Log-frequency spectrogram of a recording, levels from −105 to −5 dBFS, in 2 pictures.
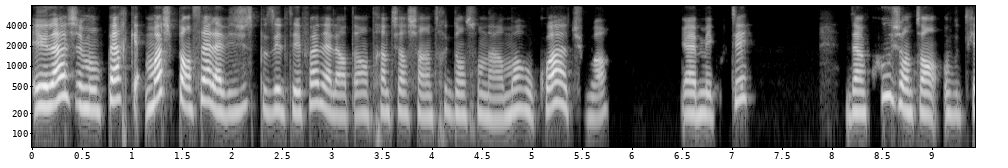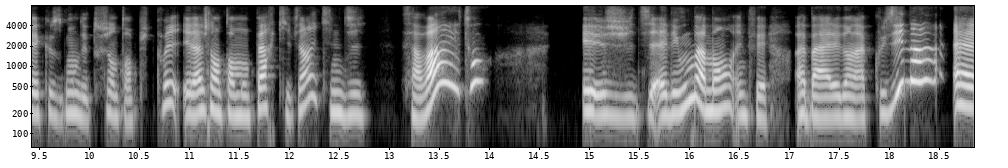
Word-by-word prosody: Et 255 +2 +7
là 285 +7 +10
j'ai 275 -6 -2
mon 230 -2 0
père 315 +9 +5
q - - -2
moi 300 +11 +8
je 415 - -4
pensais 245 +6 +4
elle 290 - +5
avait 205 -2 +1
juste 250 +6 -9
posé 225 0 -4
le 220 - -9
téléphone, 225 +7 -2
elle 220 -3 -1
était 190 0 -5
en 200 0 -6
train 215 +2 -6
de 205 - -13
chercher 205 -2 -6
un 185 0 -6
truc 205 +3 -13
dans 195 -1 -6
son 195 0 -9
armoire 185 +7 -6
ou 205 - -7
quoi, 255 +8 +3
tu - - -17
vois? 180 +2 -6 0.7
Et - - -9
elle 200 -1 +1
m'écoutait. 300 - -6 0.9
D'un 210 +1 0
coup 355 - -4
j'entends 215 - 0
au 200 - -8
bout 195 - -12
de 185 - -21
quelques 200 -1 -4
secondes 200 +2 -7
et 170 - -9
tout - - -17
j'entends 180 -6 -8
plus - - -19
de - - -47
bruit 275 +3 -4
et 200 - -3
là 200 +2 +3
j'entends 210 -4 -1
mon 185 -1 -5
père 240 +6 +1
qui 185 - -14
vient 235 - -2
et 360 - -7
qui 215 - -11
me 210 - -3
dit: 190 -1 -9 0.3
«Ca 170 -2 -3
va - - +9 0.3
et - - -12
tout?» - - -8 1.1
et 200 -3 +2
je 185 -2 -6
lui 180 - -10
dis: 190 +3 -9
«Elle 190 +2 0
est 205 - 0
où 250 +7 -1
maman?» 240 -5 +3
Il 190 - -8
me - - -8
fait: 180 -3 -6 0.3
«Eh 200 - 0
bah, 180 -2 +2
elle 180 - -1
est - - -2
dans 185 0 -2
la 170 0 -1
cuisine, 200 +6 -5 0.6
hein, 265 - +6
205 Hz, 260 wpm, -23 LUFS, 190-235 Hz, 1.1 s, là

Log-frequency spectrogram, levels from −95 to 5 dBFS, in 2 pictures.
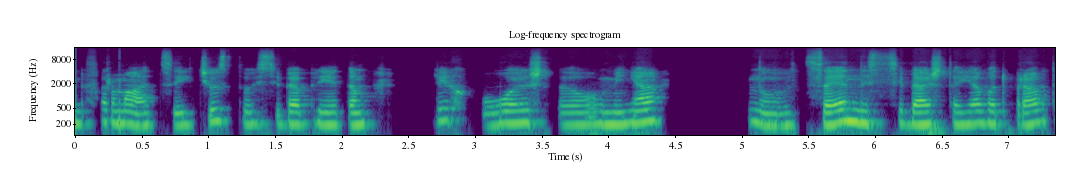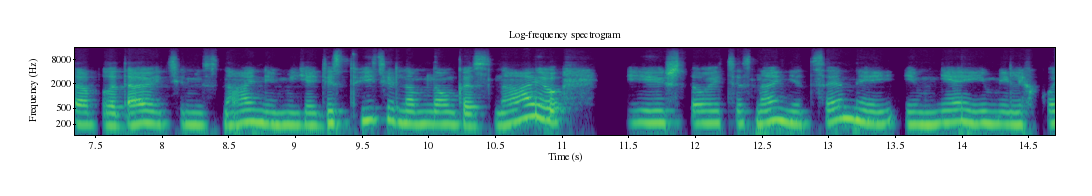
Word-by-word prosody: информации 205 -3 -2
и 190 - -11
чувствую 230 -2 -3
себя 200 0 0
при 200 0 -5
этом 195 0 -1 0.5
легко, 210 -3 -2
что 195 -3 0
у 200 - -2
меня, 215 +4 +2 0.6
ну, 185 -5 -3
ценность 215 +1 +4
себя, 200 -2 +3
что 195 +1 0
я 205 +1 +1
вот 205 0 -3
правда 205 +1 +1
обладаю 195 +2 +1
этими 195 -1 -3
знаниями. 195 +1 0
Я 190 0 -1
действительно 215 +2 -1
много 200 -2 0
знаю, 235 +11 +2 0.5
и 215 0 -1
что 210 -1 +1
эти 215 0 -4
знания 210 0 +1
ценные, 225 -2 +1
и 200 - -1
мне 215 +2 +1
ими 205 -1 0
легко 195 +1 -2
205 Hz, 135 wpm, -23 LUFS, 195-220 Hz, 0.6 s, ценность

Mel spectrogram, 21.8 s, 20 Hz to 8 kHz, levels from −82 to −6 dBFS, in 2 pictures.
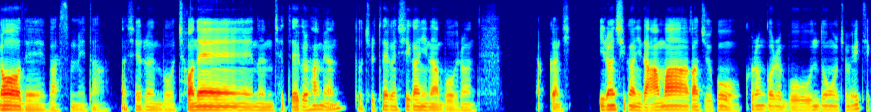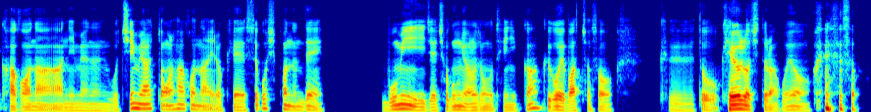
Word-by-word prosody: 어 100 -2 +9
네. 80 -1 -3
맞습니다. 75 +1 -9
사실은 85 -2 -5
뭐 80 0 -6
전에는 90 -1 +4
재택을 85 +2 -2
하면 105 +7 -3
또 - - -7
출퇴근 95 -1 -3
시간이나 90 -2 0
뭐 80 0 -4
이런 80 0 -6
시 - - -21 0.7
약간 - - -3 0.5
이런 100 +1 +3
시간이 95 -6 0
남아 95 +5 +6
가지고 85 -2 -2
그런 100 +1 -3
거를 95 -2 -1
뭐 85 0 -3
운동을 95 +1 -3
좀 90 0 -7
일찍 115 +3 -5
가거나 85 0 0
아니면은 80 0 -6
뭐 80 +1 -9
취미 125 +4 +2
활동을 120 -4 0
하거나 110 -5 -1
이렇게 80 0 -3
쓰고 105 +9 -4
싶었는데 95 -7 -3 0.7
몸이 100 -1 +2
이제 80 -1 -3
적응이 95 +3 -2
어느 80 0 0
정도 85 -1 -4
되니까 80 - -4
그거에 90 -9 +1
맞춰서 80 +1 -2 0.6
그 80 -1 -10
또 - - -2
게을러지더라고요. 90 -6 +4
그래서 - - 0
85 Hz, 305 characters per minute, -23 LUFS, 80-95 Hz, 0.7 s, 어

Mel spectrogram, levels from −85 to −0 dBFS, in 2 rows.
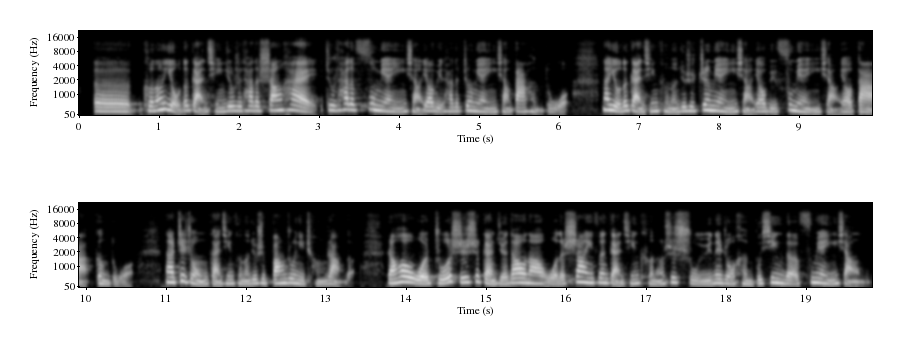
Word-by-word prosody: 呃， 185 -2 +1 0.2
可 220 -4 -1
能 265 +5 +4
有 255 - +2
的 230 0 -3
感 230 - 0
情 185 -2 -6
就 215 +1 +1
是 215 - -2
它 225 0 -2
的 220 - -1
伤 235 +3 +1
害 250 -2 +2
就 245 - -1
是 235 - -5
它 275 +3 +1
的 265 - +1
负 275 +2 -5
面 205 -7 +1
影 165 +3 -7
响 200 - -5
要 210 - +1
比 175 - -5
它 190 +2 -6
的 195 - -5
正 220 +2 -2
面 180 -4 -3
影 160 - -8
响 180 - -7
大 180 - 0
很 190 0 -9
多。 165 -2 -10 0.4
那 260 -1 +4
有 220 -7 +5
的 225 +3 +1
感 190 -8 +3
情 195 +2 -3
可 205 -1 -6
能 160 -1 -4
就 200 - -2
是 210 0 -1
正 245 +3 +2
面 210 -5 +1
影 180 - -4
响 - - -4
要 190 -1 -1
比 170 -3 -7
负 240 +7 -5
面 180 -7 0
影 - - -8
响 165 -3 -8
要 165 -1 -2
大 160 -1 -1
更 175 -4 -3
多， - - -13 0.4
那 245 -1 +6
这 295 +4 0
种 170 - -1
感 170 - -2
情 180 +1 -4
可 185 -4 -6
能 155 +1 -3
就 185 - -2
是 195 0 -2
帮 195 +1 +3
助 210 -1 +1
你 170 -5 -2
成 145 -1 -9
长 170 +10 -3
的。 340 +4 -16 0.4
然 200 0 +6
后 255 0 +8
我 175 -5 +7
着 185 +6 +3
实 240 -3 0
是 250 +3 -1
感 195 - +1
觉 160 -1 -2
到 220 +3 +6
呢， 190 -3 +3
我 150 -4 -3
的 155 - -2
上 250 +5 +3
一 220 - +2
份 220 -1 0
感 200 - 0
情 190 +1 -5
可 180 -5 -9
能 155 +4 -5
是 235 +4 -2
属 175 -9 -5
于 155 +2 -4
那 200 +2 0
种 170 -3 -2
很 160 -5 -5
不 175 +4 -4
幸 205 +1 +1
的 160 -3 0
负 230 +5 -5
面 220 -4 +3
影 180 - -3
响 265 +6 -4
195 Hz, 310 characters per minute, -20 LUFS, 175-230 Hz, 0.4 s, 后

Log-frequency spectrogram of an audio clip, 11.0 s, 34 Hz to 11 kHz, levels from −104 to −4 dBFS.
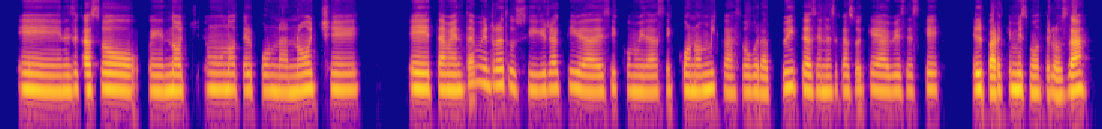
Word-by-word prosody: en 200 -2 +2
ese 205 +2 -1
caso, 205 -1 +3
en 195 0 0
noch 200 0 +3 0.2
un 210 -2 +1
hotel 205 0 -4
por 200 0 -6
una 190 -1 -1
noche. 205 +1 0 0.5
Eh, 215 -1 +5
también 205 0 +2
también 265 +1 -3
reducir 215 -4 -2
actividades 200 -3 -2
y 215 - -7
comidas 190 -2 -5
económicas, 200 -2 -1
o 190 0 -5
gratuitas, 200 +3 -1
en 190 -1 -1
ese 190 +1 -5
caso, 200 0 -6
que 210 0 -6
hay 195 -1 -1
veces 195 0 -7
que 210 -1 -4 0.3
el 210 0 +6
parque 195 +3 +4
mismo 205 -3 +4
te 180 -1 -8
los 165 -2 -1
da. 205 0 +6
205 Hz, 180 wpm, -23 LUFS, 195-210 Hz, 0.5 s, el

